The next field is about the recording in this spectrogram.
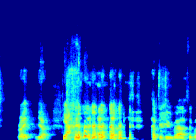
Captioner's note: laughing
